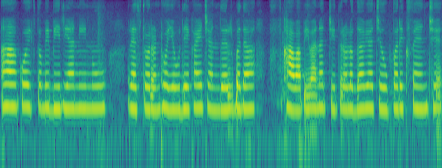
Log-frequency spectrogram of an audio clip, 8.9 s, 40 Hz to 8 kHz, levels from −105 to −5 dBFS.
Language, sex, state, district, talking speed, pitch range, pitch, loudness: Gujarati, female, Gujarat, Valsad, 150 wpm, 260-270 Hz, 265 Hz, -19 LUFS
